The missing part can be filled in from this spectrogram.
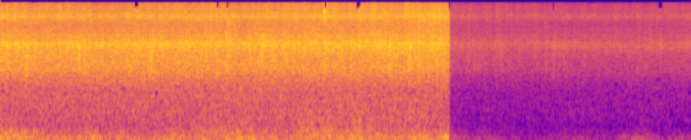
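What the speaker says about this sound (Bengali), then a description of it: "প্রচুর বৃষ্টি হচ্ছে আর এত বিদ্যুৎ চমকাচ্ছে এত বাজ পড়ছে" Heavy rain pours down during a thunderstorm with lightning, a loud, dense roar of downpour that abruptly drops about two-thirds of the way through to a much fainter patter.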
